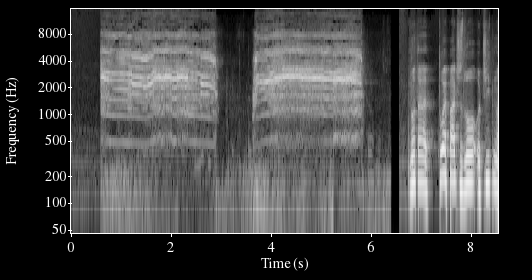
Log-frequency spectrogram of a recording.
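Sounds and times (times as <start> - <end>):
warthog squealing in distress while attacked by a leopard: 0.6 - 3.0, 3.6 - 6.0
speech: 6.8 - 8.5.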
